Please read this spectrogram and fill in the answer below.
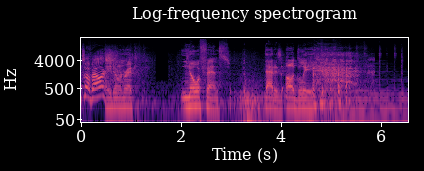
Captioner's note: laughs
